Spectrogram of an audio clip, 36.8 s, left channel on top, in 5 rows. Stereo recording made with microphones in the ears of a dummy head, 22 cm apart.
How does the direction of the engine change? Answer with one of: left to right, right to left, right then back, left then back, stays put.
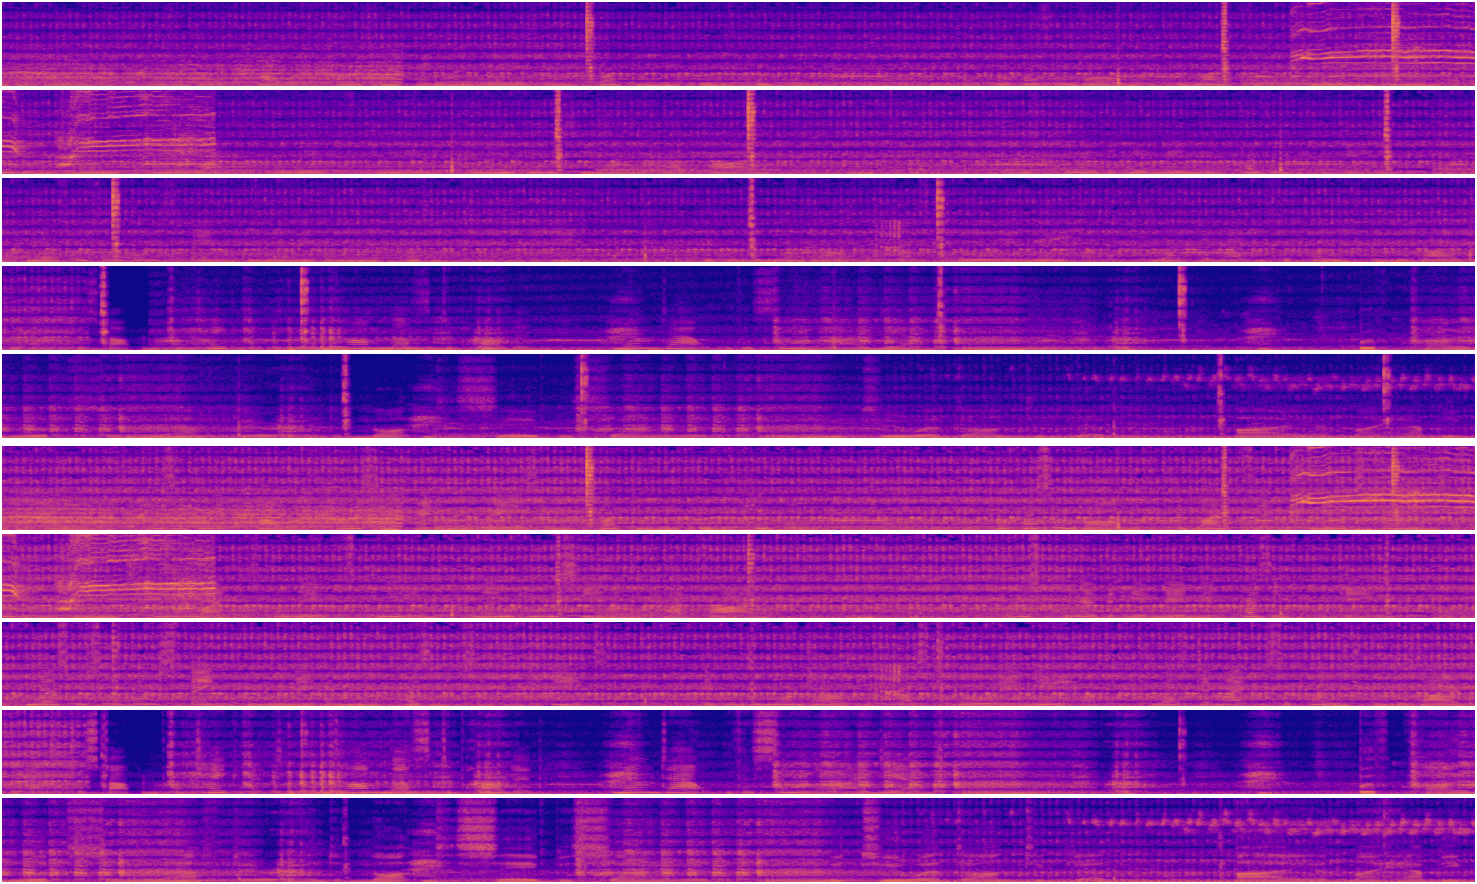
stays put.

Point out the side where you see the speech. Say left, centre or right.
right.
